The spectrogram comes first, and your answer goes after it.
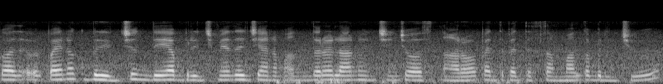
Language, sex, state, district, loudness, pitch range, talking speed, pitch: Telugu, female, Andhra Pradesh, Chittoor, -16 LUFS, 195-215 Hz, 135 wpm, 205 Hz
